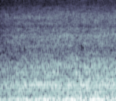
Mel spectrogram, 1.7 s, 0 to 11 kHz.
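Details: 1993 GMC Sierra C1500 with new Delta Current Control driving a 2-speed 1994 Ford Taurus cooling fan: short steady low hum and airflow, no pitch change, rattles or squeals, wiring not heating up. Normal low-speed fan operation.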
